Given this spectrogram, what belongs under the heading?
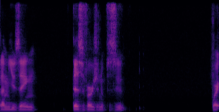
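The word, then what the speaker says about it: づ: using this version of zoo where its rom equivalent is du but is pronounced z u zoo and then to drink is m.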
